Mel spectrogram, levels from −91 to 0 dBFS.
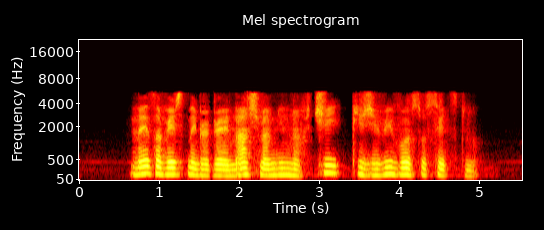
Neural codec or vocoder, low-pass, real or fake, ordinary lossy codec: autoencoder, 22.05 kHz, a latent of 192 numbers a frame, VITS, trained on one speaker; 5.4 kHz; fake; AAC, 24 kbps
